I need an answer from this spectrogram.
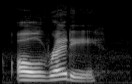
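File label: "already", English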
